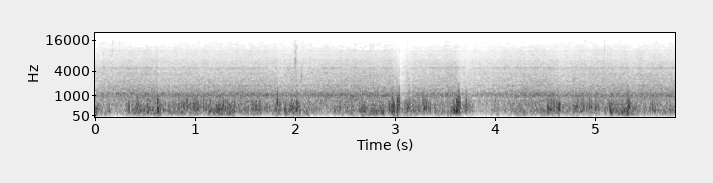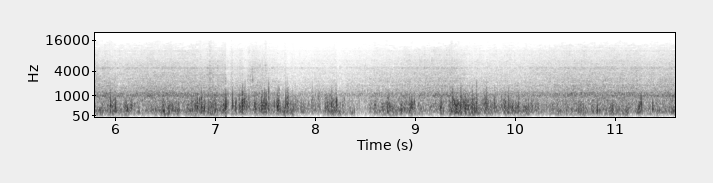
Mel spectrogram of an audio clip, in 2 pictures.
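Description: CrossCountry Class 170 Turbostar diesel multiple unit standing at the platform with its underfloor diesel engines idling, a steady mechanical running sound.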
